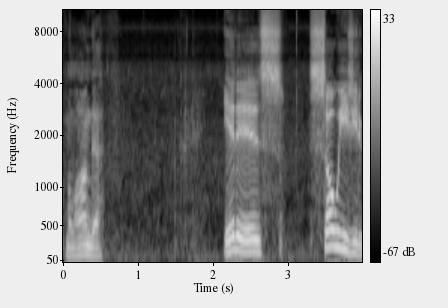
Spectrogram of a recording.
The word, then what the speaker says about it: malanga: way personally but anyway Mulenga malanga i think it's pronounced milonga it is so easy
